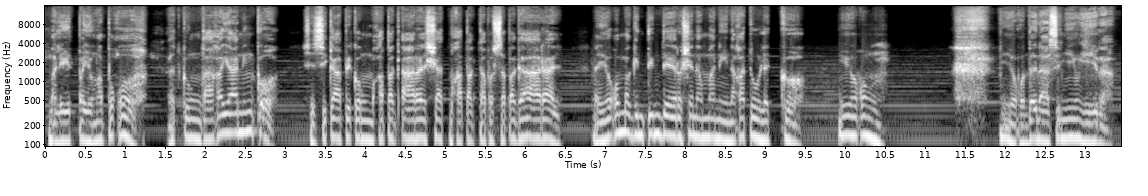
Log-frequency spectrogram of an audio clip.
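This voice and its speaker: An actor playing a poor, weary elderly grandfather who sells peanuts, gentle and hesitant, with a Filipino accent, in a radio drama. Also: mid-range voice, moderate pace, soft background music, close to an everyday voice. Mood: sorrowful, resigned. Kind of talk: Tagalog radio drama acting.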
